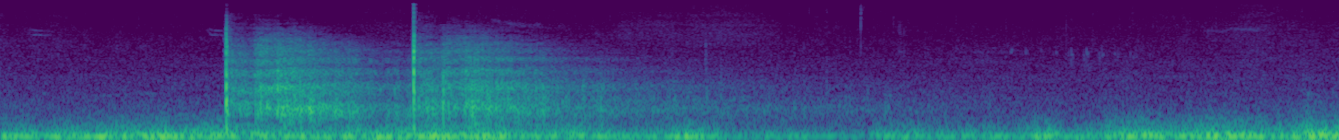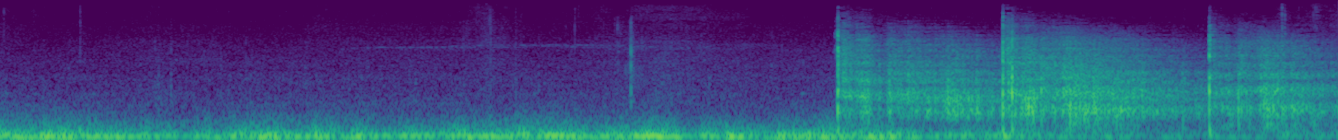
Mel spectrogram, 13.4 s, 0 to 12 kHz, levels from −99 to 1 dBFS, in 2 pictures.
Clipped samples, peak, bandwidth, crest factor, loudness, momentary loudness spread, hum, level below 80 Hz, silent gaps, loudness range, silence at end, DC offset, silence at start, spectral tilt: under 0.1%; -6 dBFS; 8.4 kHz; 26 dB; -34 LUFS; 14 LU; none; -36 dBFS; none; 8 LU; 0 s; under 0.1%; 0 s; -6 dB/octave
